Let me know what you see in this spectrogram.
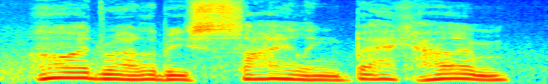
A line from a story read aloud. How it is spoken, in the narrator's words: moaned Pete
